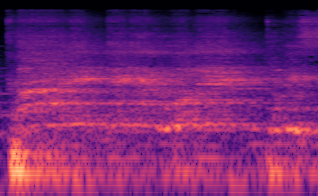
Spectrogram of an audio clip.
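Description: Singing with musical accompaniment, coming in suddenly with a deep bass note and held sung notes that carry on through.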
